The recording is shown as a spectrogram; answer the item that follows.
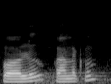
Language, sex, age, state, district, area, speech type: Telugu, male, 45-60, Andhra Pradesh, Alluri Sitarama Raju, rural, spontaneous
